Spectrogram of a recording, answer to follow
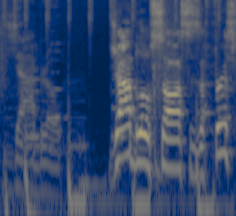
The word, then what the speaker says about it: Djablo: pronounced and that's how I know how to pronounce it it says jablo jablo sauce is The First Filipino hot sauce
